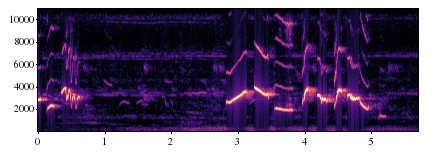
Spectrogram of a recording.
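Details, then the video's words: Kacer, or oriental magpie-robin, giving varied whistled notes, a harsh chatter, and then a rising whistle with quick slurred notes. A steady low humming noise runs throughout. "SEKALI MENDENGAR SECEPATNYA KACER MALAS BUNYI RESPON IKUTAN GACOR"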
